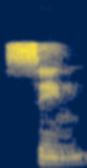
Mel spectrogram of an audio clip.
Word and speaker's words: sing: Y, por ejemplo, la palabra sing no se dice sing con la G al final, sino que se va a pronunciar de forma diferente.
